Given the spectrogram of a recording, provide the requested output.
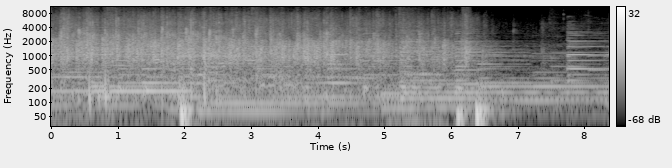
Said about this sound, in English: Clap your hands one more time to the Lord, would you?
